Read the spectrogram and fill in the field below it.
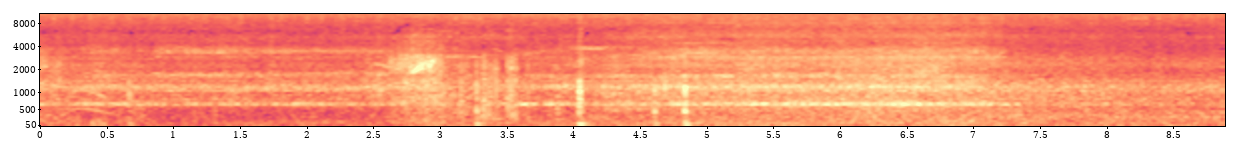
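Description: Wind rushes steadily past the microphone outdoors.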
